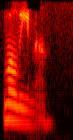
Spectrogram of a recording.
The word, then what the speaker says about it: Melina: Oh, Melina. – How do you spell that? M-E-L-I-N-A.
